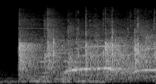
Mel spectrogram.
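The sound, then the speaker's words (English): The studio audience of the Movies and Booze radio show on News Talk bursts into applause all at once, a dense, steady wash of many hands clapping that holds for over a second, with a few voices mixed in. “They're clapping now.”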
